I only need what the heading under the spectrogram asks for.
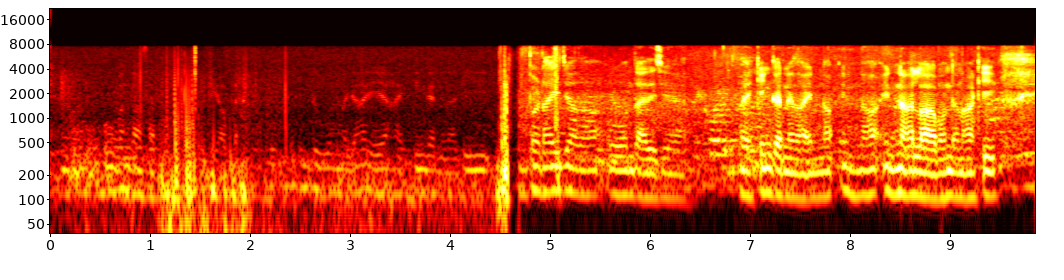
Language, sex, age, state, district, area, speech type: Dogri, male, 18-30, Jammu and Kashmir, Kathua, rural, spontaneous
